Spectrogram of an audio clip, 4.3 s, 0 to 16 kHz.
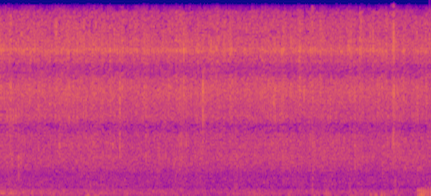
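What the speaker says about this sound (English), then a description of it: "I like the controller vibrating when it rumbles with thunder." Low thunder rumbles beneath steady rain in The Last of Us Part 1, a faint, continuous storm ambience with a slight swell near the end and no one talking.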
